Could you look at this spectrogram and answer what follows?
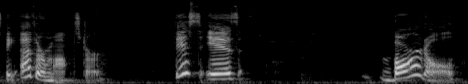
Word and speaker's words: Bartle: says that indicates the other monster this is Bartle pronounced Bartle in your tongue Bardo smiles and act it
